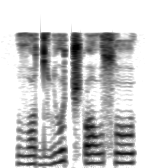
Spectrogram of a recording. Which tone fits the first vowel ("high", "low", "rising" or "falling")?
low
